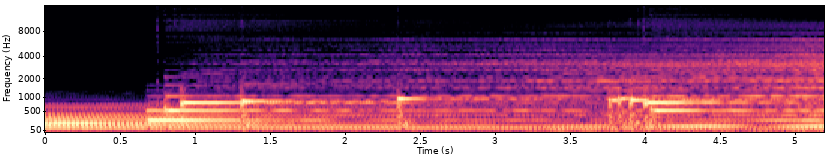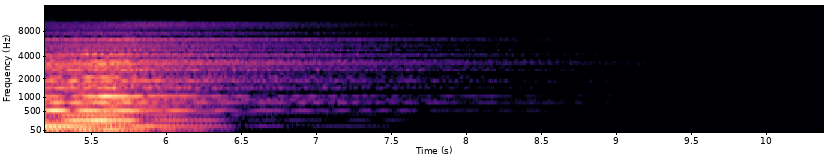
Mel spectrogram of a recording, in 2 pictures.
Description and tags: dramatic production logo
a dramatic cue suitable for use as a film company's production logo or a transition in or out of something mysterious.
not too spooky, but not too un-spooky either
